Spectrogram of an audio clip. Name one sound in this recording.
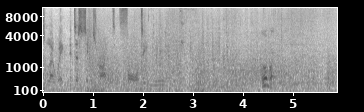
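A car crashes into bushes with heavy thuds.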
